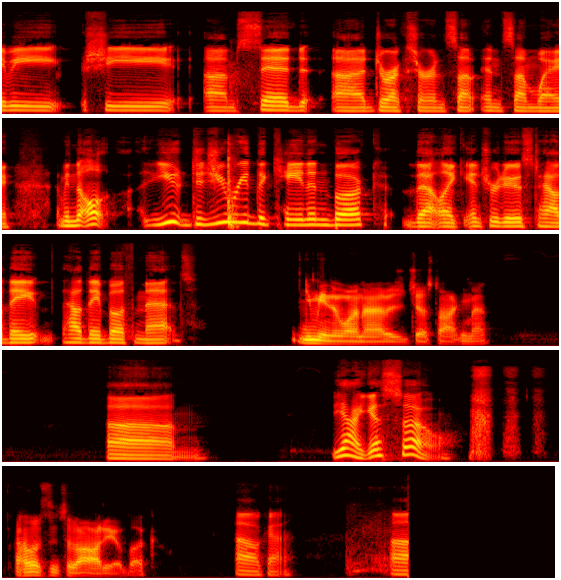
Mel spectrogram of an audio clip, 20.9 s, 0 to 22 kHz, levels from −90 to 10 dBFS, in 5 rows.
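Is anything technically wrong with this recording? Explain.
Yes. The speech has a cut-off end at 19.76 s. The final stretch of audio was never written out or played, so the sound halts partway through rather than finishing, and digital silence fills the remaining 1.1 s to the end of the clip. There is no natural decay or room tail. On a waveform the signal stops abruptly and gives way to a flat line. On a spectrogram all energy vanishes along a sharp vertical edge at that point.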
